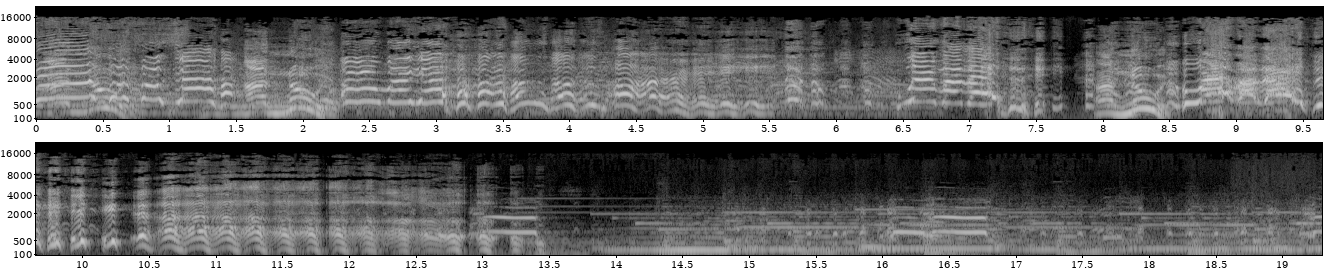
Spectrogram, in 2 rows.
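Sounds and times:
steady music: 0.0s - 6.4s, 10.6s - 19.2s
laughter: 0.0s - 13.5s
speech: 5.0s - 13.7s
rooster crowing: 15.2s - 19.2s.

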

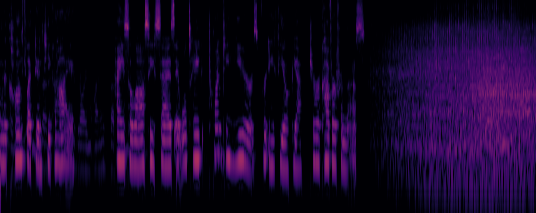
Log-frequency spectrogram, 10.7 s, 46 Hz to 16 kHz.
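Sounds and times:
speech: 0.0s - 8.6s
large truck engine rumbling: 7.4s - 10.7s.

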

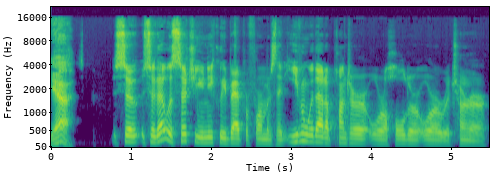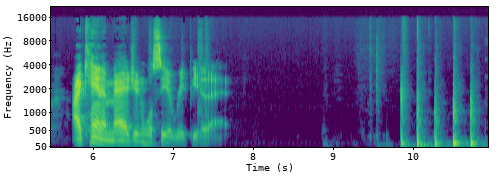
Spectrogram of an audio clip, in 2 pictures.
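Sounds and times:
speech: 0.0s - 7.7s
knuckles knocking on a wooden desk for luck: 9.8s - 10.9s.

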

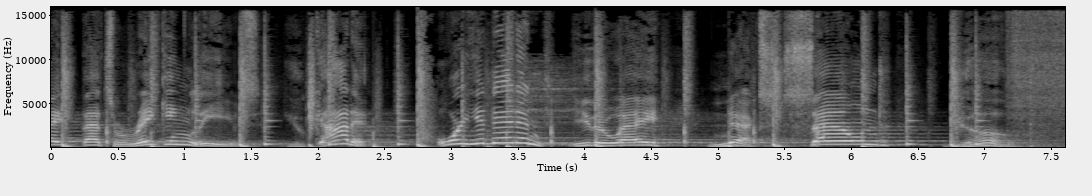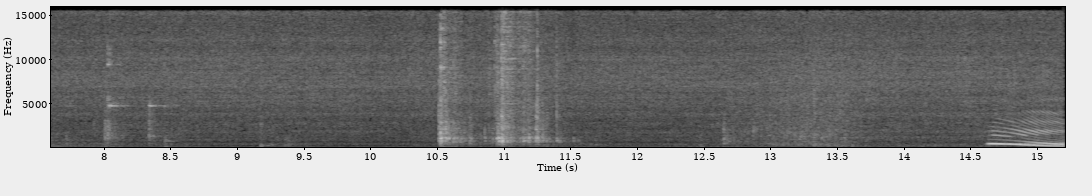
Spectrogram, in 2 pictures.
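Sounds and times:
speech: 0.4s - 7.4s
faucet running into a sink: 7.2s - 15.2s
crockery clinking and knocking while dishes are washed in a sink: 8.0s - 8.7s, 10.5s - 11.5s.

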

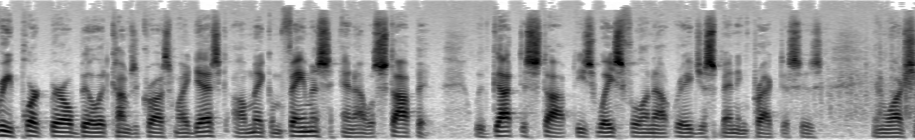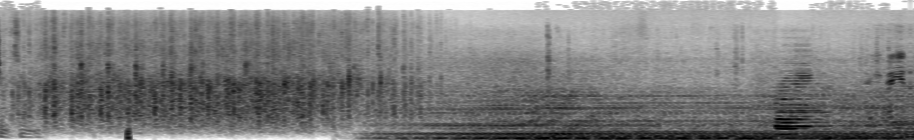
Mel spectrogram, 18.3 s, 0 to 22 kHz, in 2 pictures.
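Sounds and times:
speech: 0.0s - 10.6s
crowd clapping: 8.6s - 13.8s
heavy campaign bus engine rumbling as it pulls away: 12.7s - 18.2s
campaign bus horn toot: 16.8s - 17.8s.

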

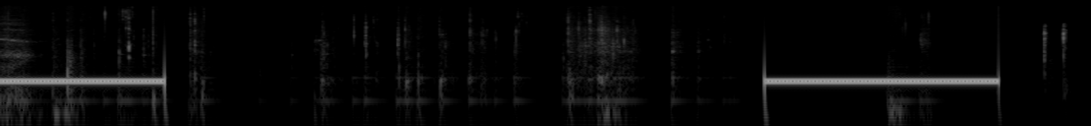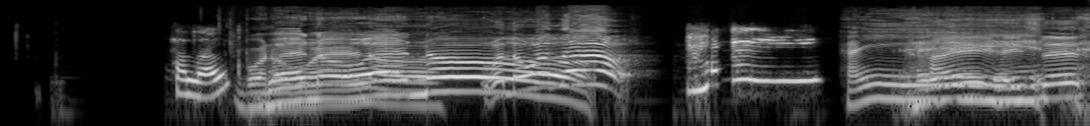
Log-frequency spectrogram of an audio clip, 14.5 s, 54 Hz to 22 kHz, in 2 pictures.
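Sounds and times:
phone call ringing tone: 0.0s - 1.2s, 5.1s - 6.7s
speech: 8.5s - 11.5s, 12.9s - 14.5s.

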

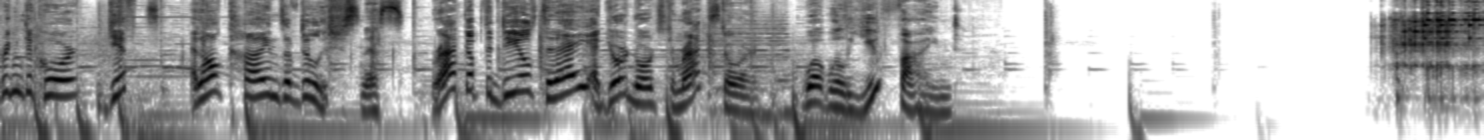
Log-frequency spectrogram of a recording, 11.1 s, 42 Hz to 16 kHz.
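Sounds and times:
speech: 0.1s - 7.3s
jelly beans pouring into a candy bowl: 10.3s - 11.1s.

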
